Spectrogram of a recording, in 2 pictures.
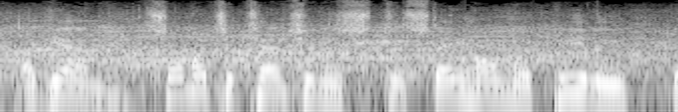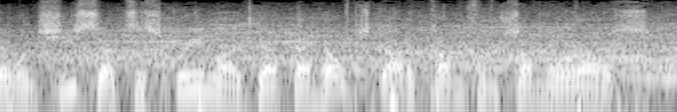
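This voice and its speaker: Over noticeable background noise, a man with a high voice speaks in a relaxed tone at a fairly quick pace with ordinary pitch variation. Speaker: color analyst. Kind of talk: live sports commentary. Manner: relaxed, conversational analysis with occasional dry humor.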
